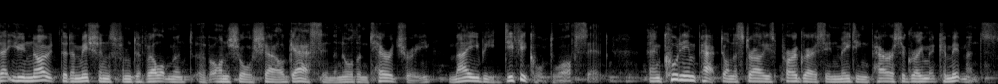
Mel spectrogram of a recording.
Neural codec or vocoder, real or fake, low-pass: codec, 16 kHz, 8 kbps, FunCodec, trained on Chinese and English, 25 frames a second; fake; 7.2 kHz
